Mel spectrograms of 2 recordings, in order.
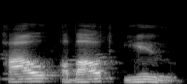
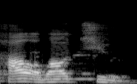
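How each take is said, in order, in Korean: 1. 이 구절은 천천히 그리고 또박또박 말해요. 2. 이 구절은 빠르게 말하고 소리를 이어서 발음해요.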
